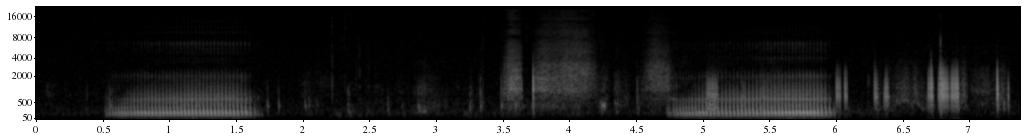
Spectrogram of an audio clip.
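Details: Pug asleep and snoring: two drawn-out, buzzy, rumbling breaths separated by a few seconds of shuffling and soft clicks, with sharper crackling noises near the end.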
